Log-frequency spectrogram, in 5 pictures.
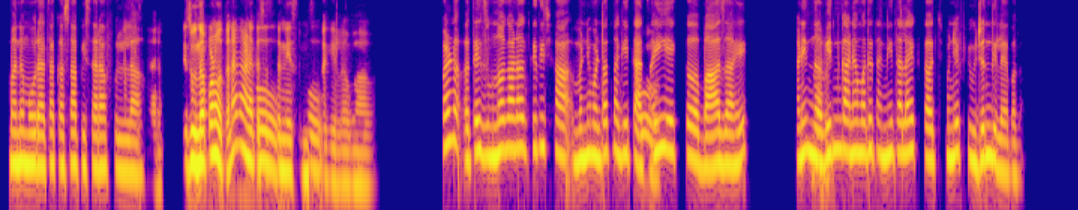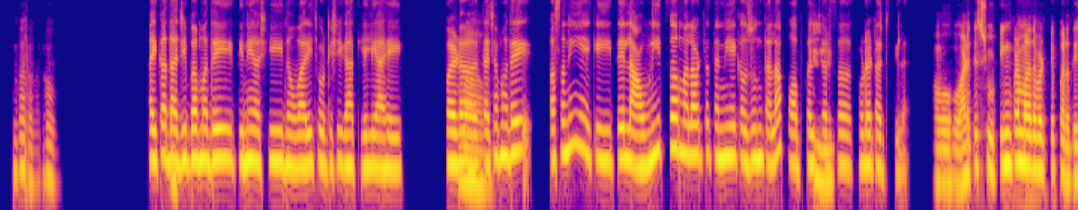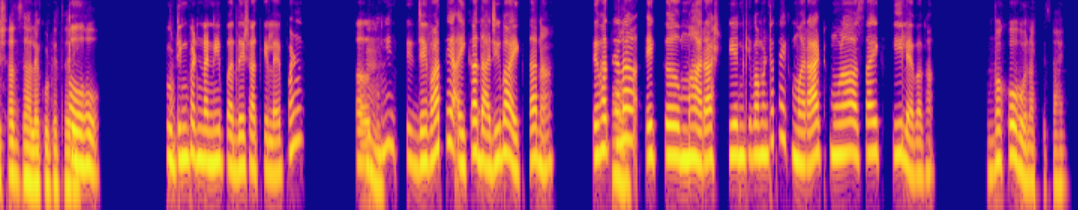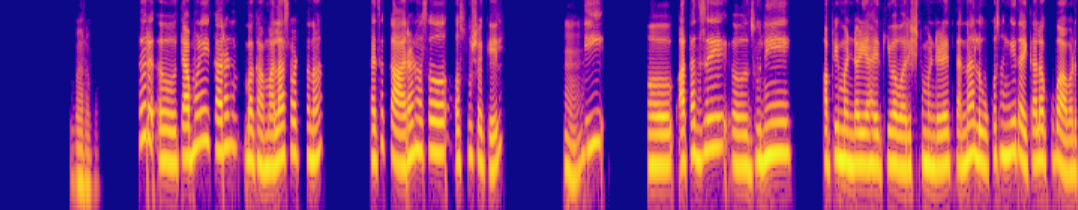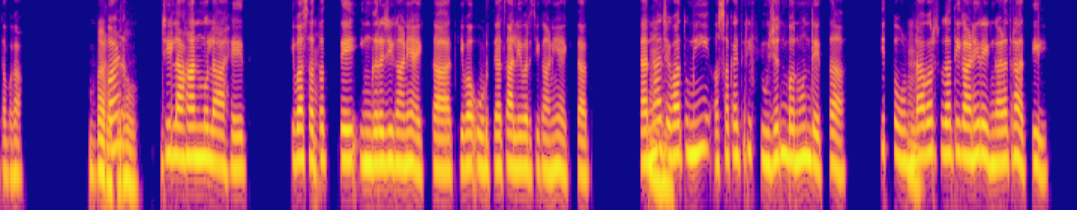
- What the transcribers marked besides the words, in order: singing: "मनमोराचा कसा पिसारा फुलला"; in English: "टच"; in English: "फ्यूजन"; in English: "पॉप कल्चरचं"; in English: "टच"; other background noise; in English: "फील"; in English: "फ्युजन"
- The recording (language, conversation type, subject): Marathi, podcast, लोकसंगीत आणि पॉपमधला संघर्ष तुम्हाला कसा जाणवतो?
